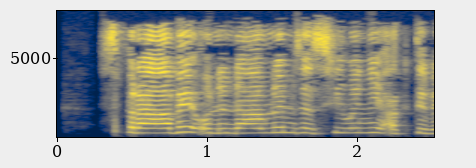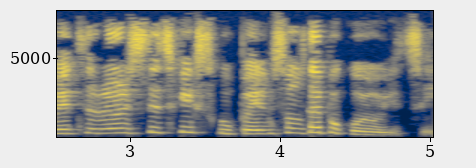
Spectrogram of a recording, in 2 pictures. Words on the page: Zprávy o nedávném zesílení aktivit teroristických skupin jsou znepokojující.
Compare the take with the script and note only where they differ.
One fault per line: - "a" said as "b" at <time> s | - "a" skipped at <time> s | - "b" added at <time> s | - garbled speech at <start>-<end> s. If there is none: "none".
none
